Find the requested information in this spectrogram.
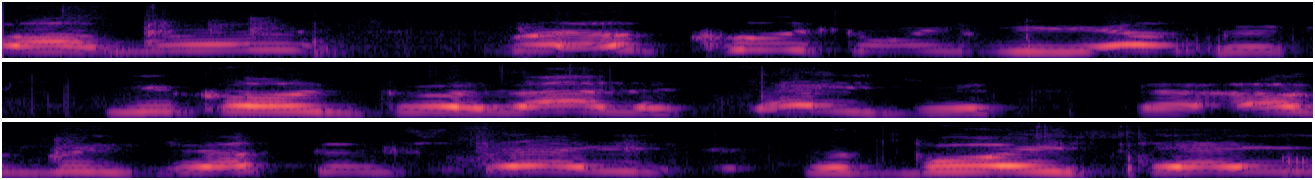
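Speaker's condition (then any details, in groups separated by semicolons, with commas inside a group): Cerebral palsy; cerebral palsy, affects walking and hands; types 21 words per minute; speech affected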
